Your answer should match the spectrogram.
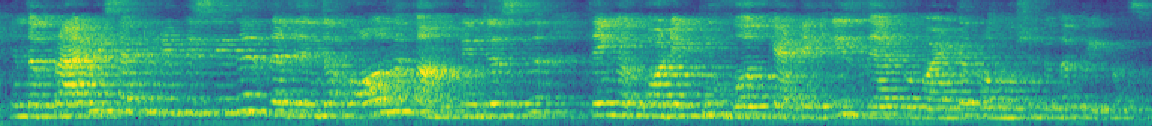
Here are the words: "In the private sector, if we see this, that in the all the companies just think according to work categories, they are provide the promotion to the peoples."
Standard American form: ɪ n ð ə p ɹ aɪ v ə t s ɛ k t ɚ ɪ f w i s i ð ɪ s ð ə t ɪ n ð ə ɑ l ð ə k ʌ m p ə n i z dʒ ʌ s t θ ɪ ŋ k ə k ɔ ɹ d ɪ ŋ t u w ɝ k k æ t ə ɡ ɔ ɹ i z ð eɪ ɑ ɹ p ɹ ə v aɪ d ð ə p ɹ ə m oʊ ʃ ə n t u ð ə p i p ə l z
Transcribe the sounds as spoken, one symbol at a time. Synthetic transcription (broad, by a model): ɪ n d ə p ɹ aɪ v ə t s ɛ k t ɚ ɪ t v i s i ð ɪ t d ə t ɪ n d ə ɑ l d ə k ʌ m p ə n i dʒ ʌ s t t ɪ ŋ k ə k ɔ ɹ d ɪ ŋ t u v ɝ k k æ t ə ɡ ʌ ɹ i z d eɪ ɑ ɹ p ɹ ə v aɪ d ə p ɹ ə m oʊ ʃ ə n t u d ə p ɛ p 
